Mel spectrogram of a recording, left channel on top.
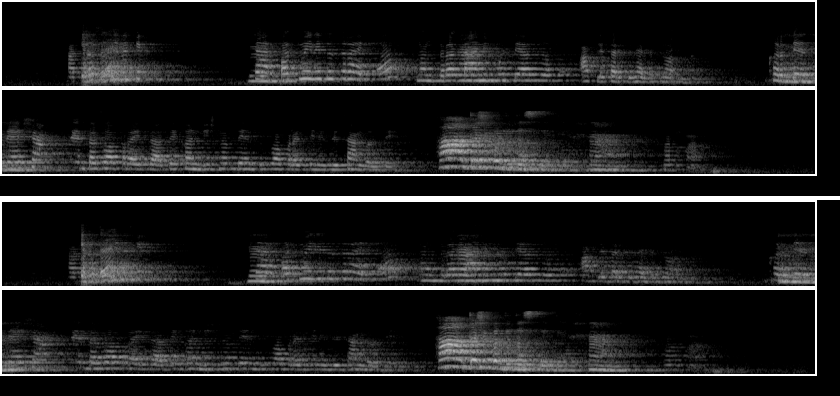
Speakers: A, on the right; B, on the left.
A: राहतय
B: तस ते न
A: हम्म
B: चार पाच महिन्या तसं राहिल का? नंतर आता
A: हा
B: आणि मग ते असं आपल्यासारखे झालेत नॉर्मल खरं
A: हम्म
B: ते
A: हम्म.
B: ते श त्यांचाच वापरायचा ते कंडिशनर त्यांचाच वापरायच त्यांनी जे सांगल ते
A: हा तशी पद्धत असते ते हम.
B: हा हा.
